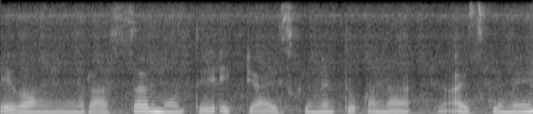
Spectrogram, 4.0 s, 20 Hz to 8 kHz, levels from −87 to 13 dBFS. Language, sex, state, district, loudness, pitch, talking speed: Bengali, female, West Bengal, Kolkata, -17 LUFS, 210 Hz, 180 wpm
